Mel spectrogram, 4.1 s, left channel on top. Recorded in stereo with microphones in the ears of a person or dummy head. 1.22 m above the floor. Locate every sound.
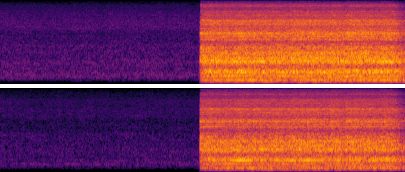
2.0 s a drill: 40° right (ahead or behind), 0.9 m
